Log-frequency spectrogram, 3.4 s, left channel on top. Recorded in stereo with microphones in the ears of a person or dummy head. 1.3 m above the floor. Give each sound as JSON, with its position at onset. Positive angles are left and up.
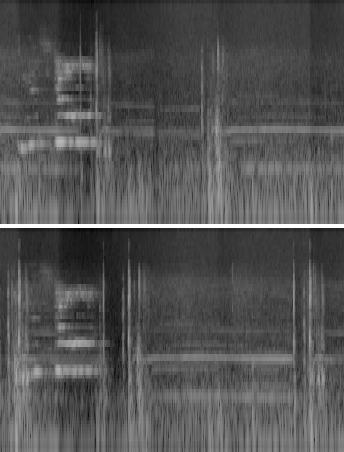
{"t": 0.2, "sound": "crying", "side_deg": -5, "distance_m": 1.2}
